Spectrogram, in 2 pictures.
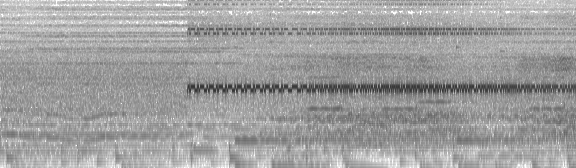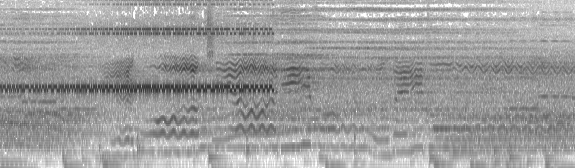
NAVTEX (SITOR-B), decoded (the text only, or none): EN CONSEQUENCIA, BRIGADES ALBA DE LA LLIBERTAT VAN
